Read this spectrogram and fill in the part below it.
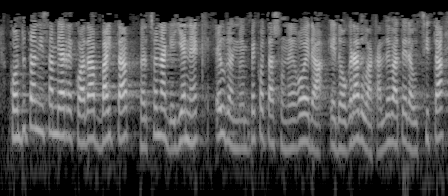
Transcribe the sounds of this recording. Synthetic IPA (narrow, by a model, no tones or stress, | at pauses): ko̞nt̪ut̪anisambe̞areko̞aðaβajt̪ape̞ɾt͡so̞naɡe̞je̞ne̞ke̞wɾe̞mmːe̞mpe̞ko̞t̪asune̞ɣ̞o̞e̞ɾae̞ðo̞ɣɾaðuakald̪e̞β̞at̪e̞ɾaut͡sit̪a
